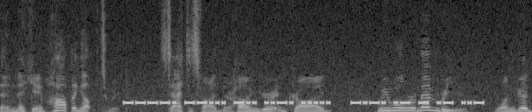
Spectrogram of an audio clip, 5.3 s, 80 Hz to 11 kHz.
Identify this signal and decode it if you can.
Morse code, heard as a keyed tone, machine-sent, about 39 wpm, 1030 Hz, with speech in English. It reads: 97DF5 CATAU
